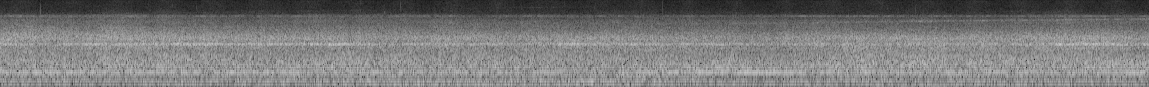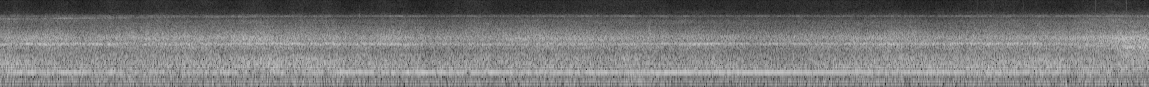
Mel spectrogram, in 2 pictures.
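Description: Jet airliner from Miami landing at Raleigh-Durham International Airport, a steady, loud broadband engine roar with a sustained whine holding constant throughout, no voices.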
